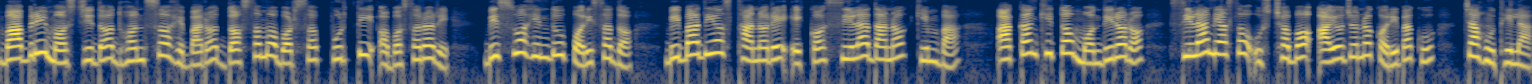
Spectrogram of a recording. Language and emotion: Odia, neutral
